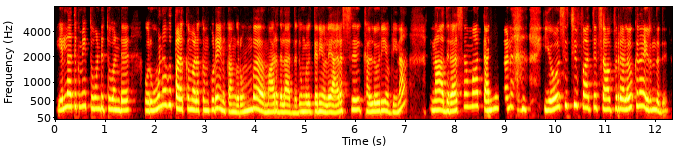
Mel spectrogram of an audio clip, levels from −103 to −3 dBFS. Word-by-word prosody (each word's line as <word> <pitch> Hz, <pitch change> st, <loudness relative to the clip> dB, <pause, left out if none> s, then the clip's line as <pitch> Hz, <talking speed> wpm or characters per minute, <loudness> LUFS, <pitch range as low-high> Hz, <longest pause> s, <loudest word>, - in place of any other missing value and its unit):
எல்லாத்துக்குமே 340 Hz, +2 st, 0 dB
துவண்டு, 290 Hz, 0 st, -1 dB
துவண்டு, 255 Hz, -3 st, +2 dB, 0.4 s
ஒரு 235 Hz, +1 st, +2 dB
உணவு 385 Hz, +3 st, 0 dB
பழக்கம் 280 Hz, -1 st, +3 dB
வழக்கம் 245 Hz, -1 st, 0 dB
கூட 265 Hz, +2 st, +2 dB
எனக்கு 225 Hz, -3 st, -1 dB
அங்க 205 Hz, -1 st, -1 dB
ரொம்ப 245 Hz, +7 st, +2 dB, 0.3 s
மாறுதலா 205 Hz, -1 st, 0 dB
இருந்தது. 180 Hz, +2 st, -6 dB
உங்களுக்கு 210 Hz, 0 st, -1 dB
தெரியுல்லையா? 200 Hz, -2 st, +2 dB
அரசு 235 Hz, +5 st, -1 dB, 0.2 s
கல்லூரி 220 Hz, +2 st, +2 dB
அப்டின்னா, 200 Hz, -, -3 dB, 0.6 s
நான் 250 Hz, 0 st, +3 dB
அது 225 Hz, 0 st, +1 dB
ரசமா? 335 Hz, +10 st, -1 dB, 0.2 s
தண்ணியானு? 285 Hz, +5 st, 0 dB, 0.7 s
யோசிச்சு 335 Hz, +8 st, +2 dB
பாத்து 315 Hz, 0 st, -1 dB
சாப்ற 270 Hz, +1 st, 0 dB
அளவுக்கு 310 Hz, +5 st, +2 dB
தான், 345 Hz, -5 st, +2 dB
இருந்தது. 240 Hz, -4 st, -1 dB
255 Hz, 135 wpm, -22 LUFS, 220-300 Hz, 0.7 s, பழக்கம்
